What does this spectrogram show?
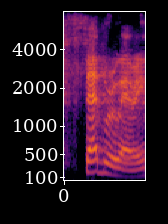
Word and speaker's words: February: and we delete it now the word february my favorite is different because in that one we're changing a consonant and so that one's a little bit of an outlier we do keep the ua february when we say it but we we change the consonant to a consonant yeah so that one's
